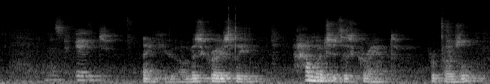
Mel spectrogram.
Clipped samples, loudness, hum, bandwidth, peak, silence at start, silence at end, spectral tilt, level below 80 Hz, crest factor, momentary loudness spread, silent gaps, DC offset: under 0.1%; -23 LUFS; none; 9.8 kHz; -6 dBFS; 0 s; 0 s; -7.5 dB/octave; -44 dBFS; 18 dB; 20 LU; none; under 0.1%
